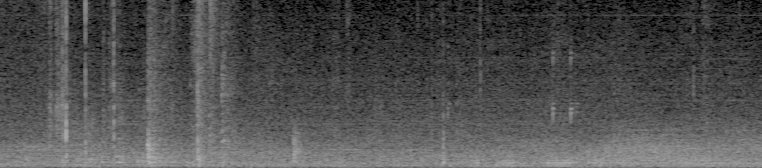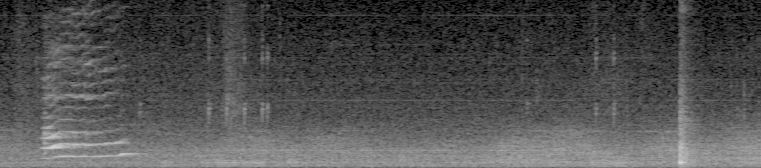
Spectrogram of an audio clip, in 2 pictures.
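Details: Conan the cat gives one funny meow after a quiet stretch: a short, wavering, harmonic-rich cry lasting under a second, followed by room hush, a few soft clicks and faint background noise.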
